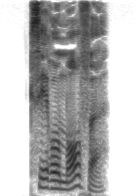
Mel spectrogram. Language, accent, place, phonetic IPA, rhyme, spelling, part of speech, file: German, Germany, Berlin, [kseʁoˈmɔʁfə], -ɔʁfə, xeromorphe, adjective, De-xeromorphe.ogg
- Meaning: inflection of xeromorph: 1. strong/mixed nominative/accusative feminine singular 2. strong nominative/accusative plural 3. weak nominative all-gender singular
